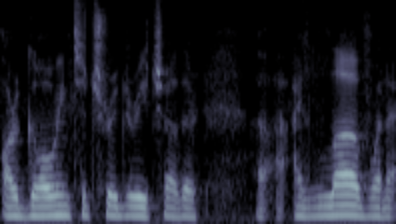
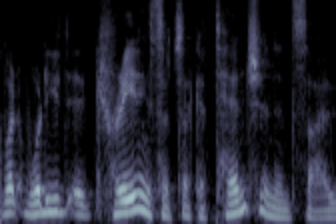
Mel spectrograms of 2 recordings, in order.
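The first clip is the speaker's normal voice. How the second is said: usual speaking voice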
